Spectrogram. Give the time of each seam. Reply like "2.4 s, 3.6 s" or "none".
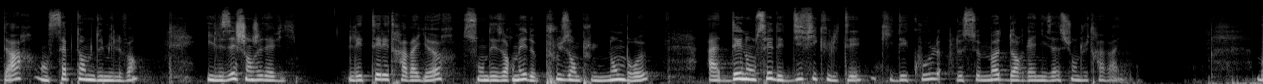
none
